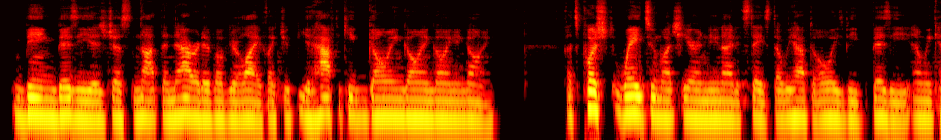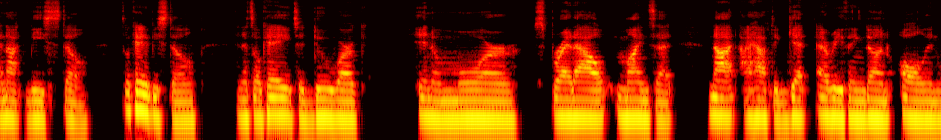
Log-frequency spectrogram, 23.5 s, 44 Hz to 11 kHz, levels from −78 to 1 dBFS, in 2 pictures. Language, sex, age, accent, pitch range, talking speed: English, male, 20-39, American, 105-115 Hz, 175 wpm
